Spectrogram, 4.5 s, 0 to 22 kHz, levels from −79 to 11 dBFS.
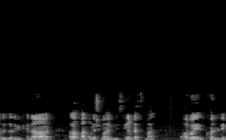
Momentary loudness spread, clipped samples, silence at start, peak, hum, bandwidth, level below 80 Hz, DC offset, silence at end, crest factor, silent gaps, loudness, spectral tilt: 15 LU; under 0.1%; 0 s; -6 dBFS; none; 7.8 kHz; -62 dBFS; under 0.1%; 0 s; 20 dB; none; -23 LUFS; -4.5 dB/octave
